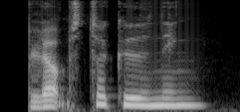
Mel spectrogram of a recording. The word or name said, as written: blomstergødning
